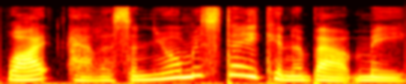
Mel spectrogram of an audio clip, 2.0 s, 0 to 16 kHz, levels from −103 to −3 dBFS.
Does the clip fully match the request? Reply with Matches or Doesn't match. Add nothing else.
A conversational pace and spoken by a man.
Doesn't match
